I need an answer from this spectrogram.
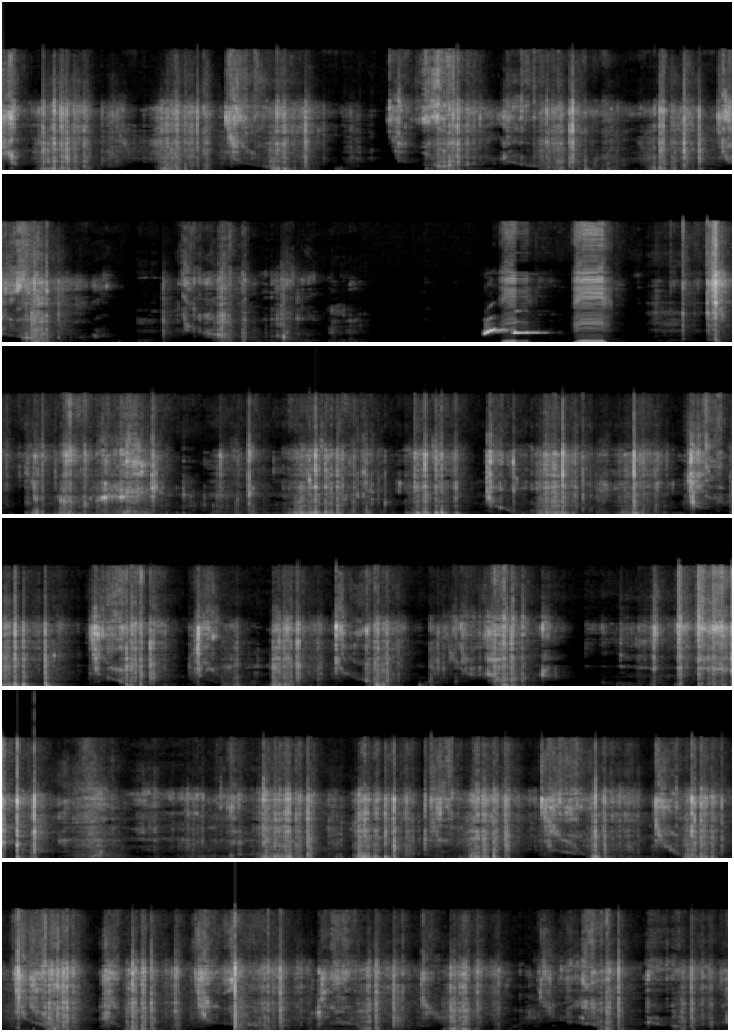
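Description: Close-up mouth sounds of biting and chewing a frozen ice treat: quick, crisp crunches, a few a second. The crunching stops briefly, then resumes after a single loud, sharp clack about eight seconds in.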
